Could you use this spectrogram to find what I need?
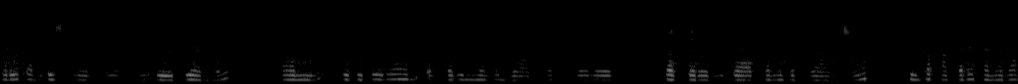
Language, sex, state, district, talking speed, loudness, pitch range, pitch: Telugu, female, Andhra Pradesh, Visakhapatnam, 90 wpm, -55 LUFS, 205-220 Hz, 215 Hz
